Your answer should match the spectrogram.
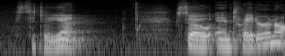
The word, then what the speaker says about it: citoyen: But in France, the word is pronounced citoyen.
